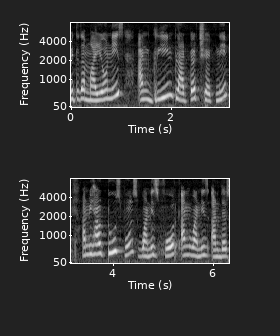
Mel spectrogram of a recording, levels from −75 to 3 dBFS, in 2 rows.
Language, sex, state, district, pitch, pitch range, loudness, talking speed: English, female, Chandigarh, Chandigarh, 295 Hz, 270-335 Hz, -15 LUFS, 180 wpm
